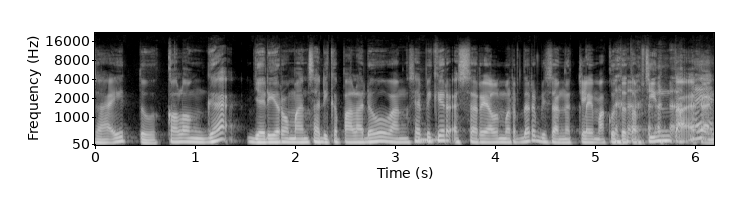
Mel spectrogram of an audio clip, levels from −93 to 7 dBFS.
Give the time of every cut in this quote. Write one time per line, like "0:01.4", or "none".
none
